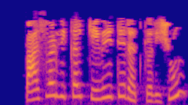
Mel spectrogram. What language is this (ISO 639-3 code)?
guj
